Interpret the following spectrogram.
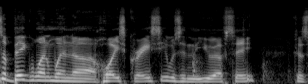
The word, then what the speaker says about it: Royce Gracie: uh his uh letters it starts with an r it's royce gracie okay in english but because uh he's brazilian it's portuguese they have they pronounce the r and h so it's hoist gracie no hoist hoist a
